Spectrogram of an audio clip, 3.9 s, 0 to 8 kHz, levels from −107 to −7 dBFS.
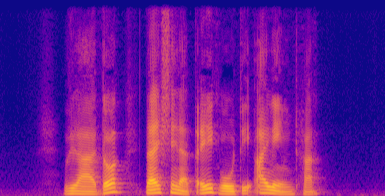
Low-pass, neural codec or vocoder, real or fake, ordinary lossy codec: none; codec, 16 kHz, 0.5 kbps, FunCodec, trained on LibriTTS, 25 frames a second; fake; none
